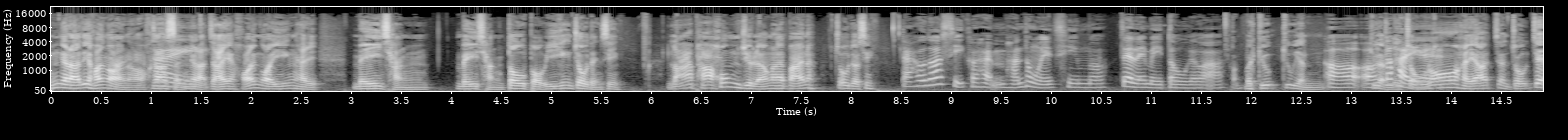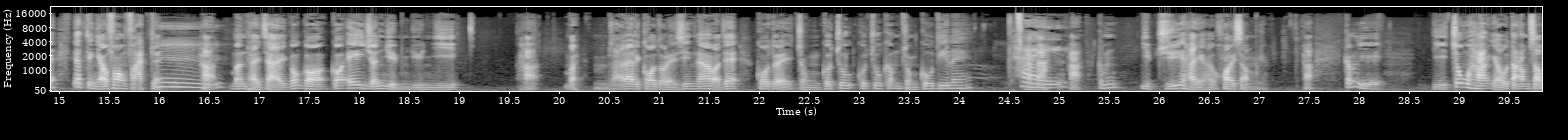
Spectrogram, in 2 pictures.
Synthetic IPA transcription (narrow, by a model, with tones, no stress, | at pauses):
ɪ˨˥ŋɡə˧aː˧t̪i˥ɦɔː˨˥jŋɔː˧jɐ˨˩nhɔ̰ː˨ksaː˥ŋsɪ˨˥ŋɡə˧laː˧t͡sɐ˨whɐ˨jhɔː˨˥jŋɔː˨˧jiː˧kɪ˥ŋɦɐ˨j | me˨jt͡sʰɐ̰˨˩ŋ | me˨˩jt͡sʰɐ˨˩ŋt̪o˧wpo˨wjiː˧kɪ˥ŋt͡so˥wt̪ɪ˨ŋsiː˥˩n | laː˨˥pʰaː˧hʊ˥ŋt͡ʃyː˨lœː˨˧ŋkɔ˧ljpaː˧jlɛː˥t͡so˥wt͡ʃɔː˨˥siː˥nt̪aː˨˩ɦo˨˥wt̪ɔː˥siː˨˩kʰɵ˨˧ɦɐ˨jm̩˨˩ɦɐ˨˥nt̪ʰʊ˨˩ŋle˨˧jt͡sʰiː˥mlɔː˥t͡sɛː˥le˨˧jme˨jt̪o˧wkɛː˧wa̰ː˨˦˨mɐ˨˩jki˧wki˧wjɐ˨˩nʔɔː˨˧wjɐ˨˥˨ɐ˨t͡ʃo˨wlɔː˥ɦɐ˨jaː˧t͡sɛ˥t͡so˨wt͡sɛː˥˩jɐ˥t̪̚ɪ˨˩ŋjɐ˨˧wfɔː˥ŋfa̰ː˧t̚kɛ˧ha̰ː˨mɐ˨nt̪ʰɐ˨˩jt͡sɐ˨˩hɐ˨jkɔː˨˧˥kɔː˧kɔː˧ʔe˥jt͡ʃɵ˨˥nɥyː˨˩m̩˨˩jyː˨˩njiː˧ | ha̰ː˨ | wɐ˨jm̩˨˩sɐ̰˨˥jlaː˦˧le˨˧jkɔː˧t̪o˧wle˨˩jsiː˥˩nlaː˥waː˨t̚t͡sɛː˨˥kɔː˧t̪o˧wlḛ˨˩jt͡sʊ˨˩ŋkɔː˧t͡so˥wkɔː˧t͡so˥wkɐ˥mt͡sʊ˨ŋko˥wt̪iː˥lɛː˥ | hhɐ˨maː˨ha̰ː˨kɐ˨˥m | ji˨p̚t͡ʃyː˨˥ɦɐ˨jho̰˧˥hɔː˥jsɐ̰˥mɡɛ˧ | ha̰ː˨˩kɐ˨˥mjiː˨˩ | jiː˨˩t͡so˥wɦaː˧k̚jɐ˨˧ho˨˥t̪aː˥msɐ˥m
